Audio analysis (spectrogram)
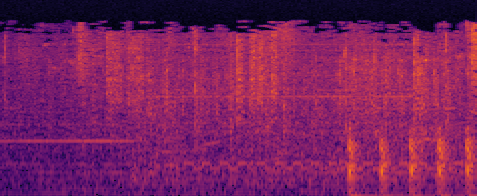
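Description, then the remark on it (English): A quick run of about five firm knocks on Angel's door, evenly spaced, starting after a stretch of quiet, low background hum. “He's not answering his door, and there's, like, newspapers, like, covering the glass.”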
